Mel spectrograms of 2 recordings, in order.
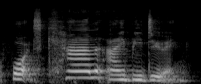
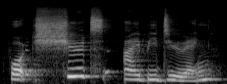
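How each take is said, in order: First: Slow, leaning on "can" as an open possibility; stress on can. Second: Slow, leaning on "should" as a burden; stress on should. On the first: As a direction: say "can" as a hopeful option. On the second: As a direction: say "should" like an obligation weighing on you. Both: Shown as a demonstration. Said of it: "but think of it in terms of".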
